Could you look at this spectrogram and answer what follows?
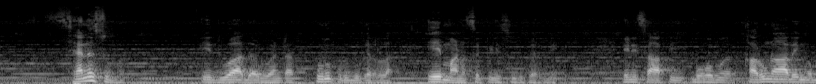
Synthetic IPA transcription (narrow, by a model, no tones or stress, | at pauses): sænəsumə | eːd̪uʋaːd̪aɾuʋanʈatkuɾupuɾud̪ukəɾəlaeːmanəsəpiɾisud̪ukəɾənḛkḛ | eːnisaːapiboɦoməkaɾunaːʋeŋʋa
